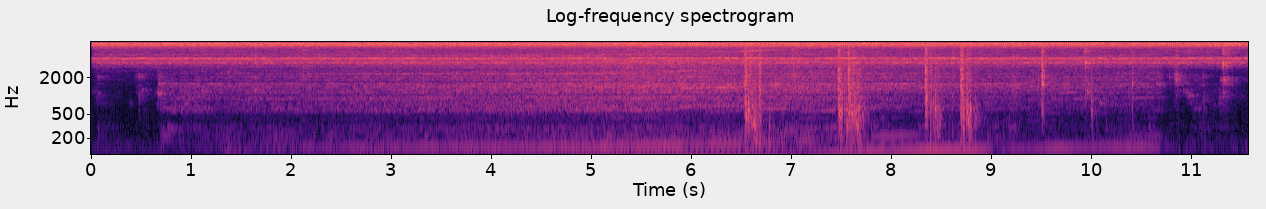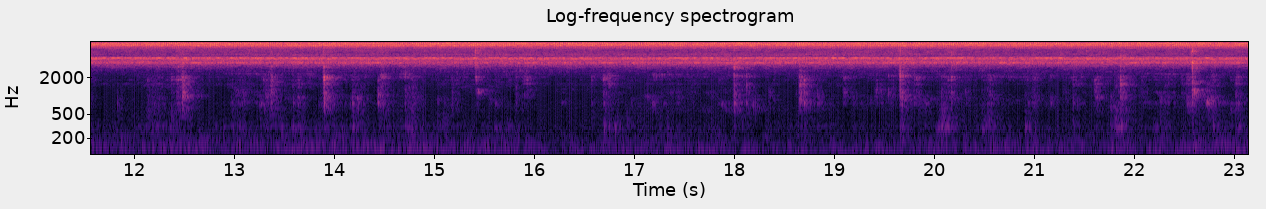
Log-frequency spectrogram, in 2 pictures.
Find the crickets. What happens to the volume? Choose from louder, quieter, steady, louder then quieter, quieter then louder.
steady.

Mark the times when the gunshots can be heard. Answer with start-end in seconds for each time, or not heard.
6.5-10.4.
